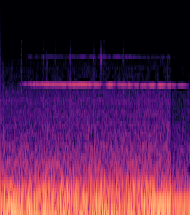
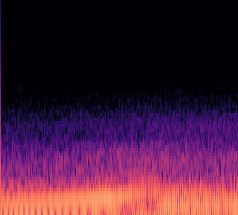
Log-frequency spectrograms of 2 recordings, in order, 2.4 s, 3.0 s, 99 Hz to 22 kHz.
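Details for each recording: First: 2012 Porsche 911 (991.1) while driving: steady high-pitched brake squeal over road rumble; fronts recently replaced so rears suspected, no wear indicator light on dash; unevenly worn rear pads, replacing them solved it. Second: 2012 Porsche 911 (991.1) after a brake job replacing unevenly worn pads that squealed without a wear light: steady road rumble with no squeal or scraping while braking; brakes now quiet.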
